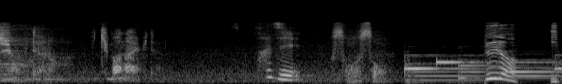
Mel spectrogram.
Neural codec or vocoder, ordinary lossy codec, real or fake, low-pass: none; none; real; 7.2 kHz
